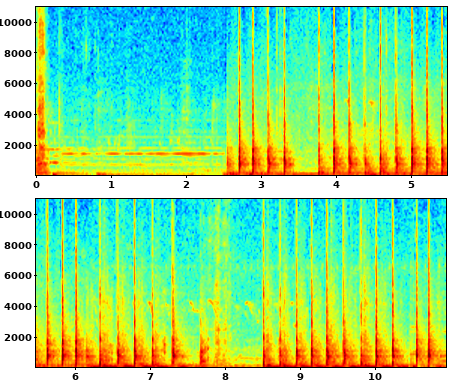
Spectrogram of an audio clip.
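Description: Cleaver chopping dried red chillies on a round wooden chopping board: quick, even knocks of the blade on the wood, about four or five a second. They start about two and a half seconds in and pause briefly near eight seconds.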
